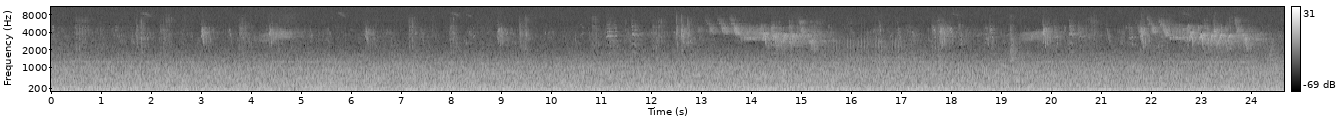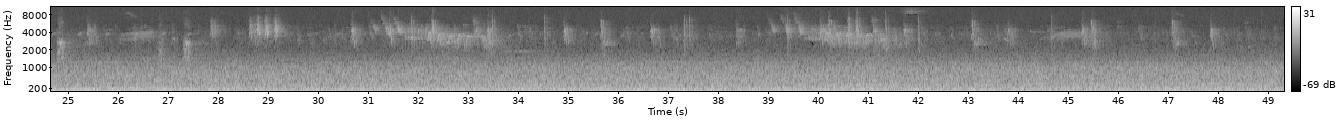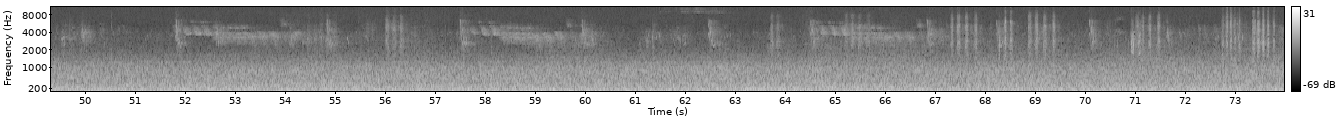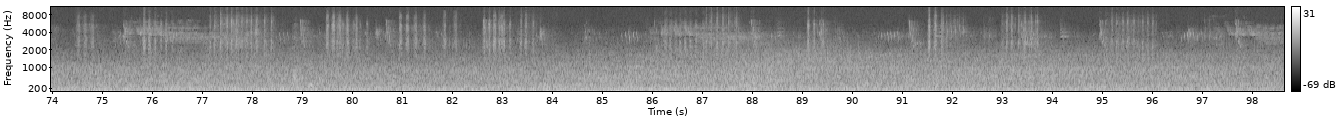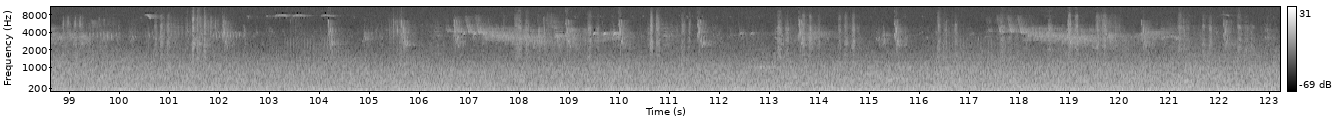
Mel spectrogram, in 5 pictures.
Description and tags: birds early morning 2
Birdsong early morning. Spring. Hum of city. Chirping of magpies.
Recorded 20-04-2013.
XY-stereo, Tascam DR-40. deadcat
rumble, early-morning, morning, spring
